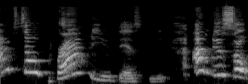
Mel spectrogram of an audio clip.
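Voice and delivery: very high-pitched, silly, sing-song, fake gushing, mocking. Retelling what a castmate said to Destiny: mocking Tisha's voice. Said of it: "in that stupid ass voice".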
